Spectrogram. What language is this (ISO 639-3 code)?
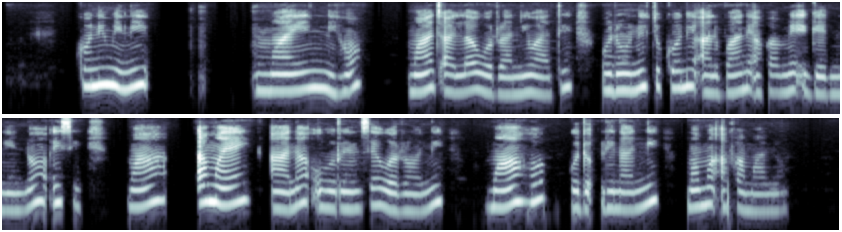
sid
